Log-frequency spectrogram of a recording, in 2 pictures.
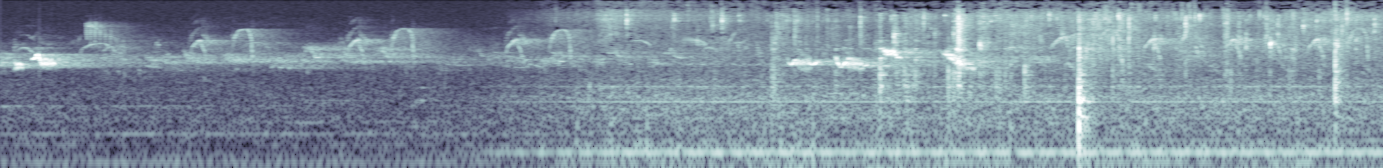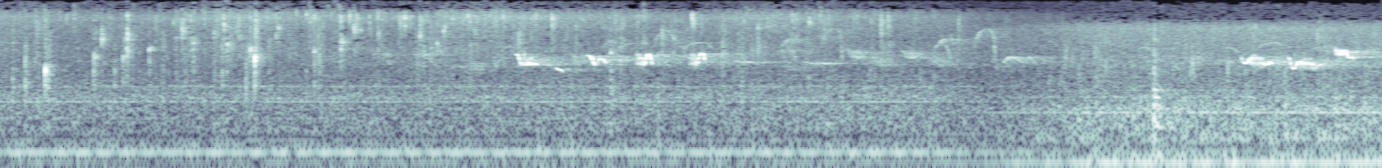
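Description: Egg-and-crumb-coated bread patties frying in hot oil, a steady sizzle with fine crackles that starts about four seconds in.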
